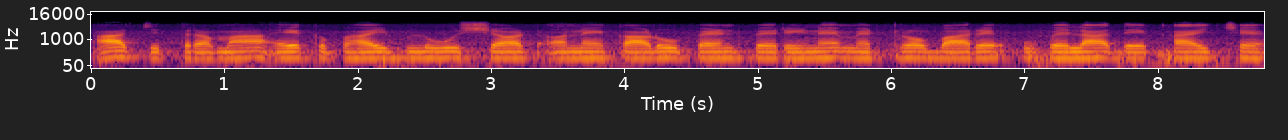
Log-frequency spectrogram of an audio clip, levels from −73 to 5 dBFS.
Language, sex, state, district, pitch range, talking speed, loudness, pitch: Gujarati, male, Gujarat, Gandhinagar, 120-125 Hz, 100 wpm, -19 LUFS, 120 Hz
